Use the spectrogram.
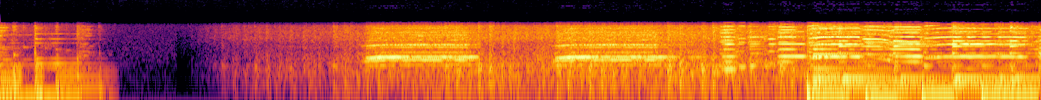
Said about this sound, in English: The bluegrass trains are coming from Beaverdale down to Alabama. The bluegrass trains are coming. Bluegrass trains are coming.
